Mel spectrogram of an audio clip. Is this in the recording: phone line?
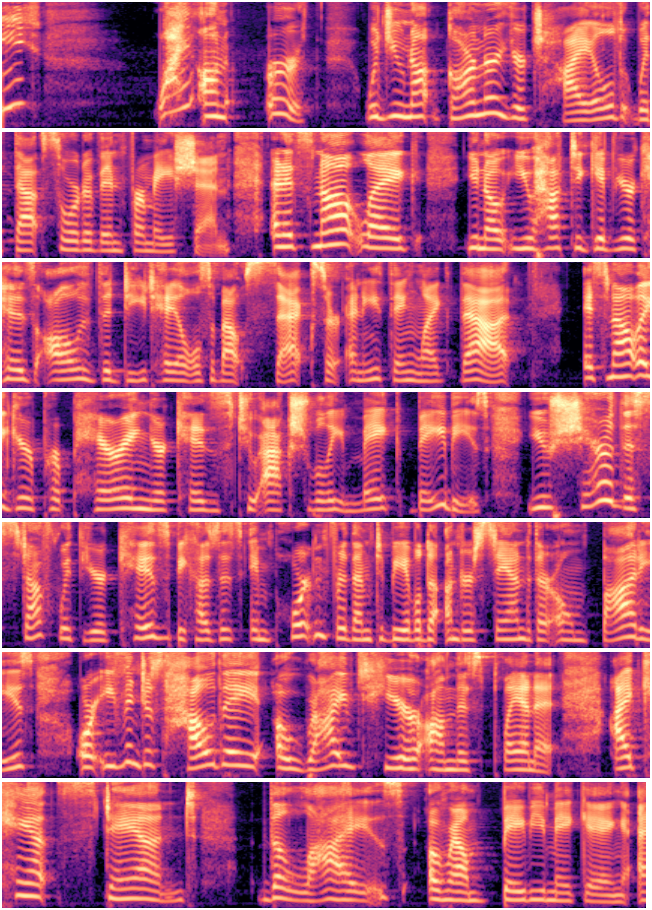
no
